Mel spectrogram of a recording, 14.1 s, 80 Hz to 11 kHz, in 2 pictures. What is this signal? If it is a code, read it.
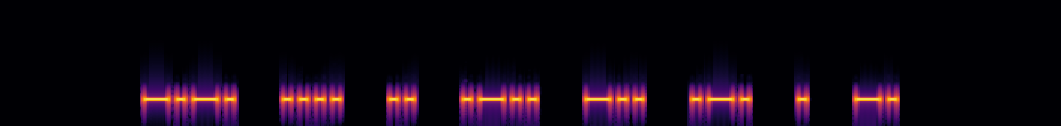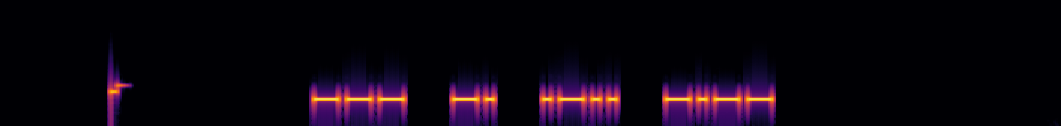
Morse code, heard as a keyed tone, about 22 wpm, spaced as for 16 wpm, 700 Hz. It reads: CHILDREN ONLY
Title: 2x Character Spacing - Top 300 Words - 22wpm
